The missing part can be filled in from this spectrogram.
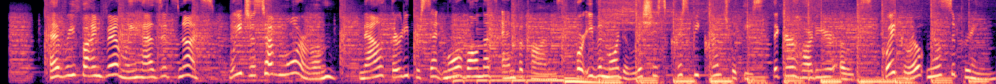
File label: Eng, english females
